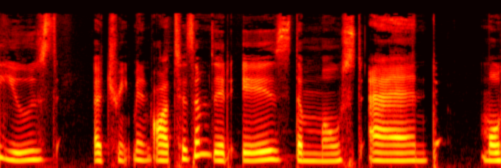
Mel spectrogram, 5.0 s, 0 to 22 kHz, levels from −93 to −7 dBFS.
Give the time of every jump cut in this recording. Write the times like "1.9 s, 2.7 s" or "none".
0.9 s, 1.5 s, 2.1 s, 3.6 s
